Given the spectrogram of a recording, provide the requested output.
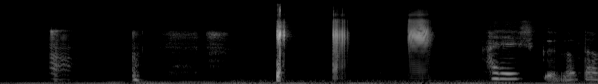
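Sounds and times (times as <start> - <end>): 
soft breathy sounds: 0.6 - 2.7
short farts: 2.8 - 3.5, 4.1 - 4.4
speech: 4.9 - 5.9.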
